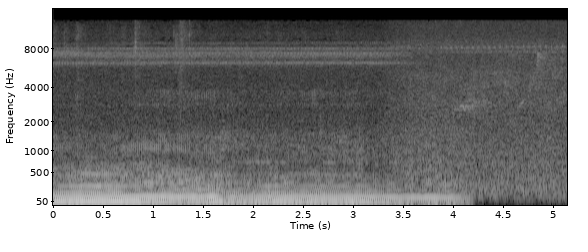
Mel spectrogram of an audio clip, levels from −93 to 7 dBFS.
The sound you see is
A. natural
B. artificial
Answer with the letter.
A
